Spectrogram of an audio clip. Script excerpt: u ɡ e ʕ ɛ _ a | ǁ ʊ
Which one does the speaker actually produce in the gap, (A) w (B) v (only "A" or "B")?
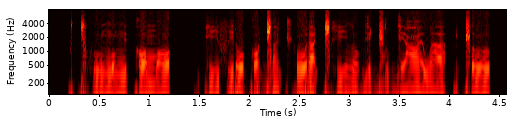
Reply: A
